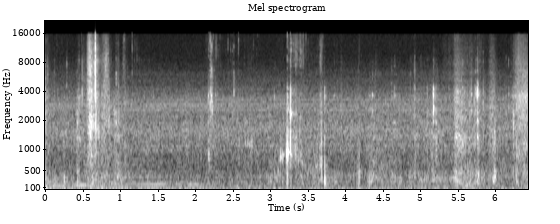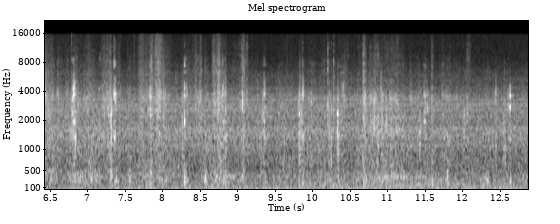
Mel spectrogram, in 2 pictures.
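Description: Faint crunching and chewing of crispy cheese-powder-coated Korean fried chicken, in scattered irregular crunches.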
